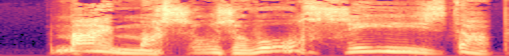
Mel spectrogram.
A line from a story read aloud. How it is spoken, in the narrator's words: he groaned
